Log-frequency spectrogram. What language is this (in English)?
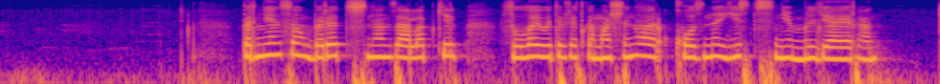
Kazakh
